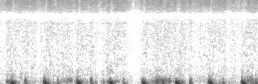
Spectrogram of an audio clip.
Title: My Fast Pounding Heartbeat ❤❤❤❤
